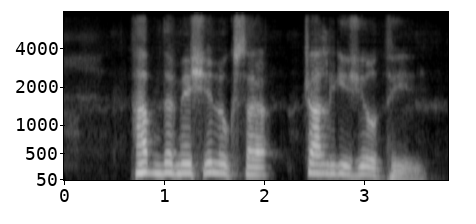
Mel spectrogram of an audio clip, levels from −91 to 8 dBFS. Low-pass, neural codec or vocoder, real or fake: 7.2 kHz; codec, 16 kHz, 0.8 kbps, ZipCodec; fake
